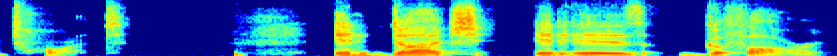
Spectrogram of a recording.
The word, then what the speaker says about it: gevaar: In Dutch, it is gevaar, not to be confused with Jafar, but gevaar.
